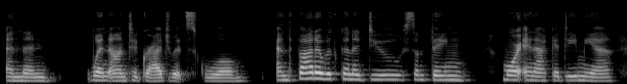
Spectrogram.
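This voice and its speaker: A woman's voice: medium pitch, normal speed, a little mellow. A woman author from Florida talking in an interview, thoughtful, with many fillers and light laughs. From Central Florida, USA. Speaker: author and guest. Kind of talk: casual interview talk.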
